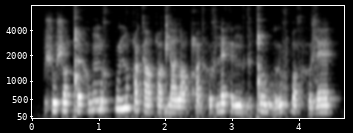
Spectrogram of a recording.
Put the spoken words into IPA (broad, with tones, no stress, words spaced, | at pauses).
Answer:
ʃu˨ʃɔ˨ ǃə˨hɔ̤˦ŋ͡mʊ˦x k͡pu˦ nə̤˦qʏ˨ ka˨ qɔ˨ɡja˨lɑ˨ qʼɘ˨ɡ hʊ˨xnɛ˦hɘ˨ŋ͡mə̤˨ɡ ə̤˦ǃʊ˦wɔ̤˨ lu˦xɓɔ˨xhʊ˨zɛ˦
